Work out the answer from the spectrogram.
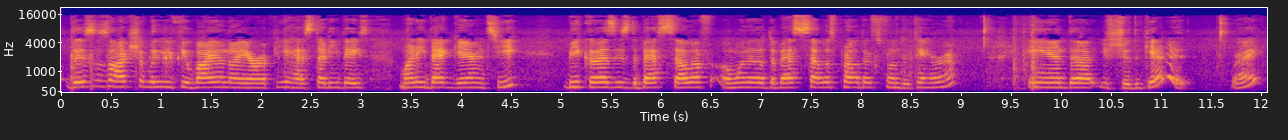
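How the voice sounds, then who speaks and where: A woman's voice: fairly high pitch, slight background noise, rough recording. A woman with a heavy Brazilian accent, chatting casually and eagerly about products in a vlog, with many fillers. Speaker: essential oils seller.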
